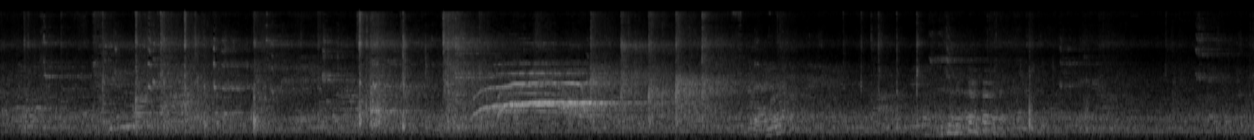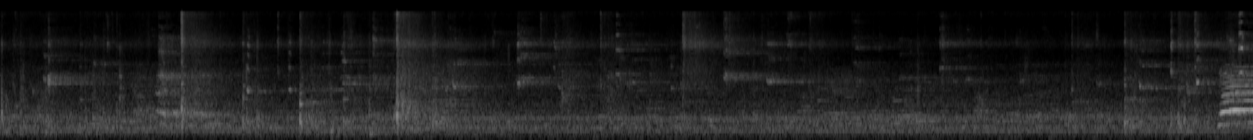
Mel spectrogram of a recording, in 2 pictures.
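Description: Badminton rackets strike a shuttlecock with sharp pops in an echoing hall.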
